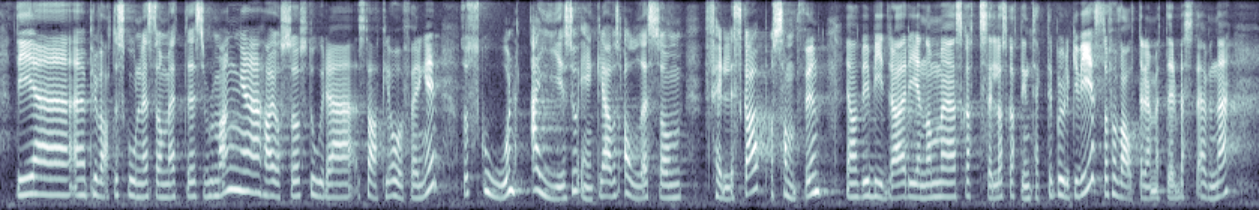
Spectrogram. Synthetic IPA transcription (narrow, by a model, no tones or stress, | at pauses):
d̪̥ɪ | pʰɾɪʋɑ̰ːt̪əskuːlənəsɔmɛt̪sʉʋləmɑŋɦɑɾjʊɔsːɔst̪uːɾəst̪ɑːt̪lɪəoːʋəɾføːɾɪŋəɾ | sɔskuːlənʔæɪəsjʊʔeːɡənt̪lɪɑʋɔsɑlːəsɔm | fɛlːəskɑːpɔsɑmfʉnjɑnɑt̪ʋɪbiːd̪ɾɑːɾjɛnːɔmskɑt̪ːə̥sɛlːəɾɔskɑt̪ːəɪnt̪ʰɛk̚t̪əɾpɔʉːliːkəʋiːsɔfɔɾʋɑlt̪əɖɛmʔɛ̰t̪ʰːəɾbɛst̪ʰə̰ɛʋnə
